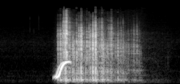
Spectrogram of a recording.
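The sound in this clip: A handful of dice rolled during a tabletop roleplaying game clatter in one brief rattling burst that starts with a sharp hit and trails off into scattered clicks, heard alone.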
